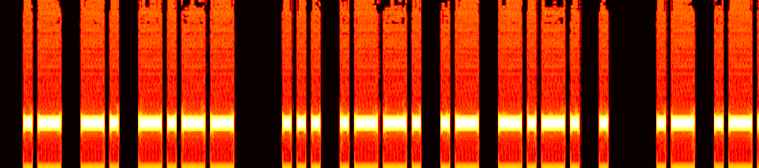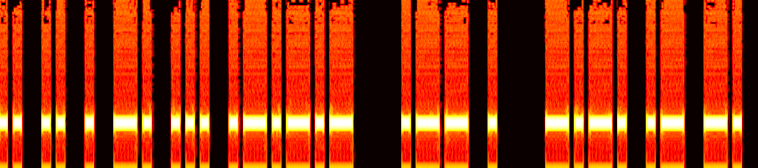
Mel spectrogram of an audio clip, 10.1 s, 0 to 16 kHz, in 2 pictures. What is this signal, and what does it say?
Morse code, heard as a keyed tone, about 25 wpm, 1000 Hz. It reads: ANY SPACE ALIENS. WE CAN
